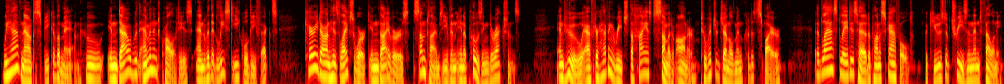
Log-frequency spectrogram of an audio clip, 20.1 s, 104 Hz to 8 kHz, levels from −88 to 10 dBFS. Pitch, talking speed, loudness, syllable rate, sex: 135 Hz, 180 wpm, -21 LUFS, 5.6 syllables/s, male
